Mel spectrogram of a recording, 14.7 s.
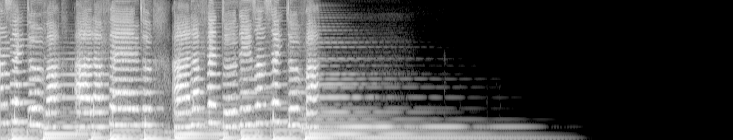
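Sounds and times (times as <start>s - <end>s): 
song: 0.0s - 9.6s.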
